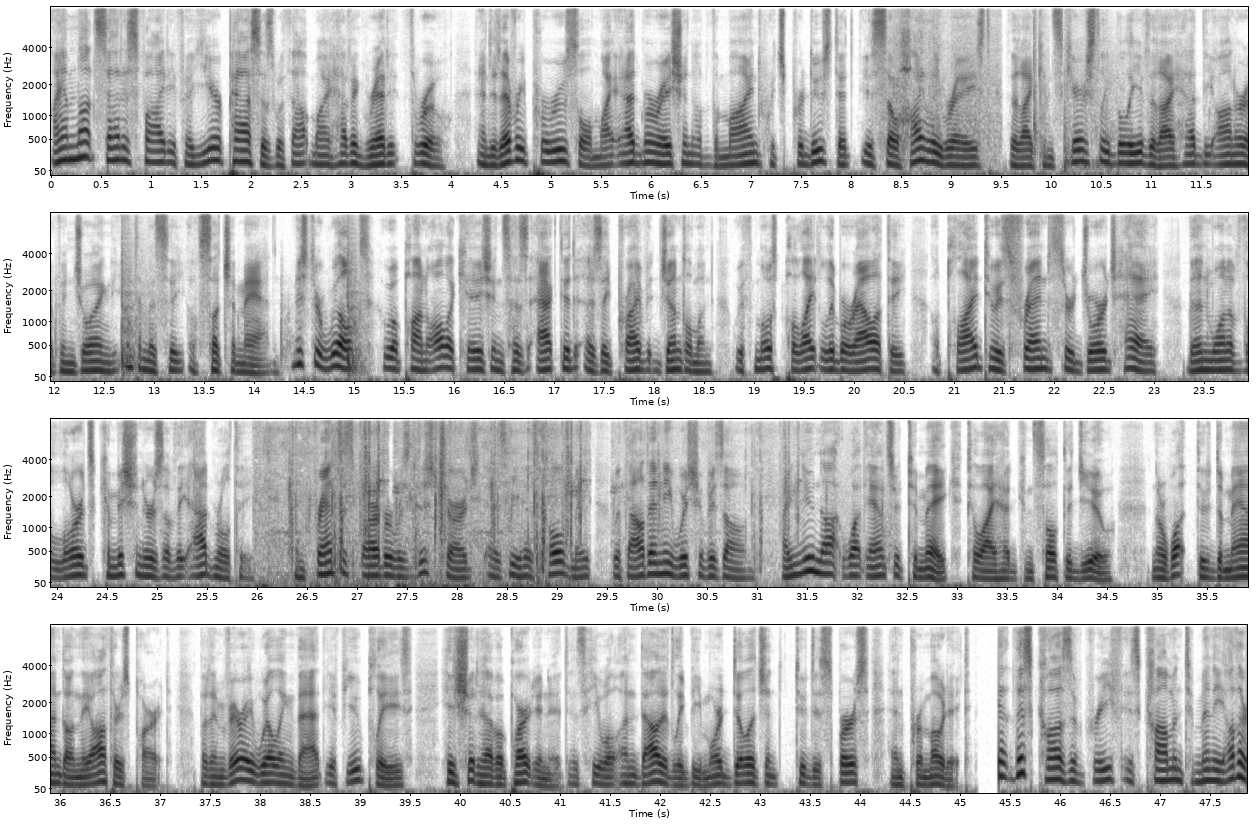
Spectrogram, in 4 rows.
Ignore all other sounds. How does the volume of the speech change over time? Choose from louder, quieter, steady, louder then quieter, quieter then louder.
steady.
